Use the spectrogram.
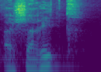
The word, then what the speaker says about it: acharite: qu'on appelle ascharya et en français disent acharite c'est la prononciation la française 16 ce sont des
